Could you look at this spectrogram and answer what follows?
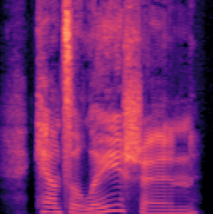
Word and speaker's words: cancellation: In other words, because we pronounce "cancellation" with the stress on the A — "can-cel-A-shun," we double the L before we add the rest of the letters.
